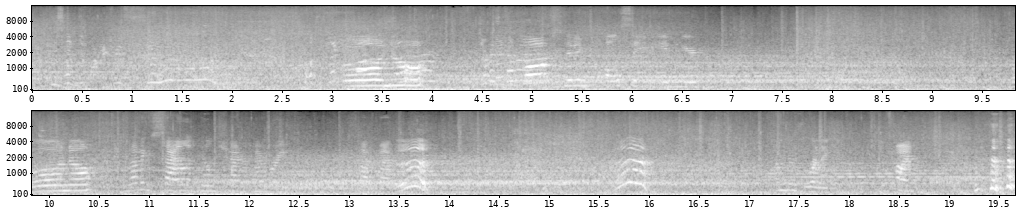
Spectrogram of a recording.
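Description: Young women talk and exclaim excitedly close by.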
